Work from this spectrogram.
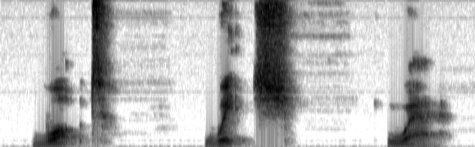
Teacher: In these cases, the H sound doesn't exist. Now, in some parts of England, they will say what, which, and where, but that's not common. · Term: W sound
